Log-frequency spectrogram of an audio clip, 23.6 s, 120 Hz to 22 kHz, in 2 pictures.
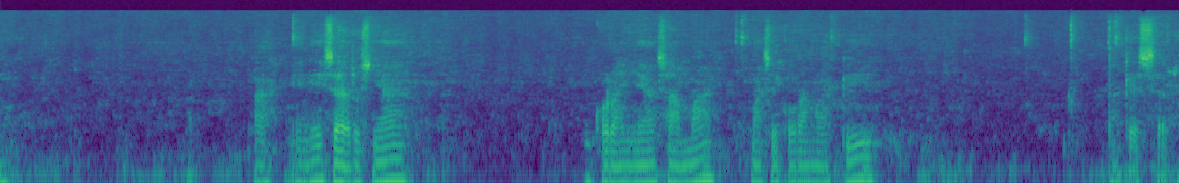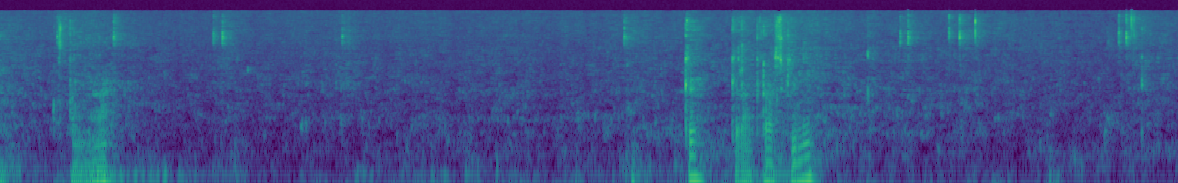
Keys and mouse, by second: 4.5 middle click, 7.4 click, 8.3-10.3 drag, 11.1 click, 11.6 middle click, 12.4 click, 13.9 click, 15.3-18.0 drag, 19.2 middle click, 20.8 click, 21.3 click, 23.0 click, 23.3 middle click.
